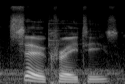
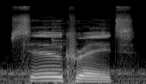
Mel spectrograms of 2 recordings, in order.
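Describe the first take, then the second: First: "Socrates" as so-CRAY-teez; drawn-out mispronunciation. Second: "Socrates" as so-crates, two syllables; Bill and Ted pronunciation. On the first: Streamer trying out the name, "Socrates" as so-cray-teez. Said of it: "I know it's Soy-, Soycrates". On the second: Streamer quoting Bill and Ted, "Socrates" as so-crates. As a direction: say "Socrates" slowly, ending like wooden crates. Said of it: "default for to the Bill and Ted pronunciation". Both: Shown as a demonstration.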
